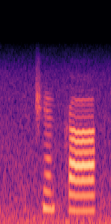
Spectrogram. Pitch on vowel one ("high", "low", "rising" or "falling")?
high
